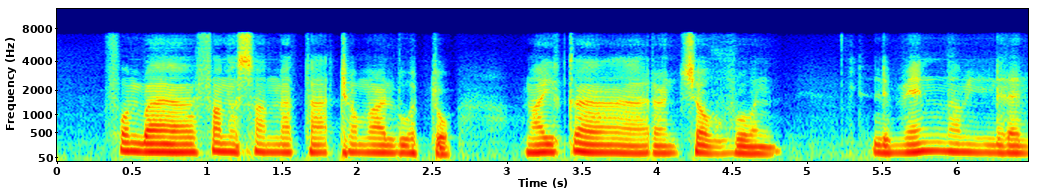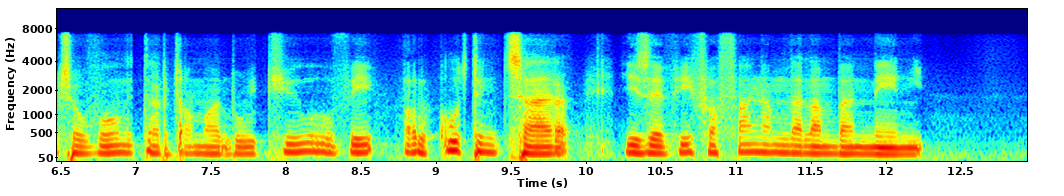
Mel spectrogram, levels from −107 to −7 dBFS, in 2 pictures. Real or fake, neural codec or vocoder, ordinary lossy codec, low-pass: fake; codec, 16 kHz, 0.5 kbps, FunCodec, trained on Chinese and English, 25 frames a second; none; 7.2 kHz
